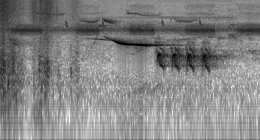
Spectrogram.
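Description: A Bower's shrike-thrush, a small grey songbird with a fuzzy peach-coloured chest, sings from the ground nearby while poking through leaves: a clear, sliding whistle followed by a quick run of four or five bright warbled notes, over a faint steady high-pitched insect hum.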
